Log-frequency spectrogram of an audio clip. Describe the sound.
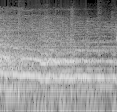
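A dog howls in one loud, sustained, tonal wail that holds a fairly steady pitch with a slight dip partway through. It continues for the whole clip with no talk.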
